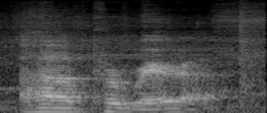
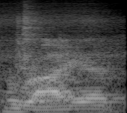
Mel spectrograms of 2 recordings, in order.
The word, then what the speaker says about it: Pereira: Pereira. Everybody fucks it up. I get Pariah, Paria.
